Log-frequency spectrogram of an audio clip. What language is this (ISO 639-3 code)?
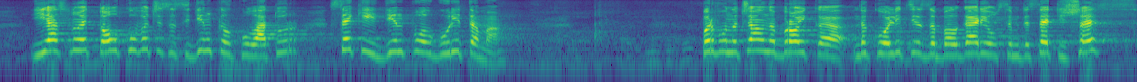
bul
